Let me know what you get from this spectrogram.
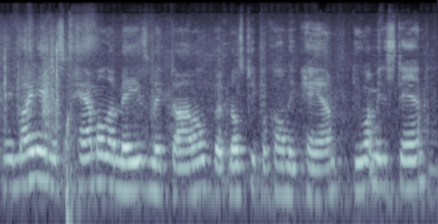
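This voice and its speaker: A woman's voice: medium pitch, fairly even intonation, brisk, background noise. An older woman, an arts commissioner, speaking earnestly and emphatically at a city hall community meeting. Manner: emphatic, earnest, self-described loud voice. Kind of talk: public meeting statement.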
